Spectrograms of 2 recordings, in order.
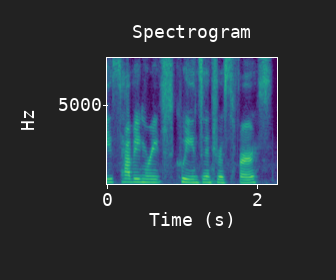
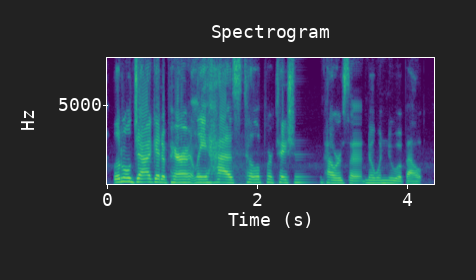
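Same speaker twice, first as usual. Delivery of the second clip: ordinary talk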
